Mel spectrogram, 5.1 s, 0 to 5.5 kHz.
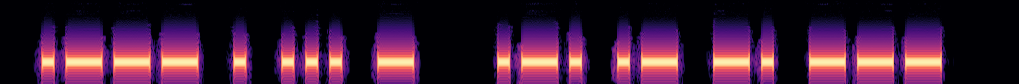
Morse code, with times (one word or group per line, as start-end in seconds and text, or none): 0.2-2.1 JEST
2.5-4.7 RANO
